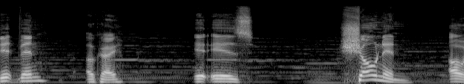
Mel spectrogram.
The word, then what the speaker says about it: Shonen: after I am done later is it not pronounced Shen it's $3 on TCG player Oh sick oh oh man I can buy myself a Dunkin Donut reread it Vin okay it is Shonen oh it's Shonen Jump Tales from the Crypt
